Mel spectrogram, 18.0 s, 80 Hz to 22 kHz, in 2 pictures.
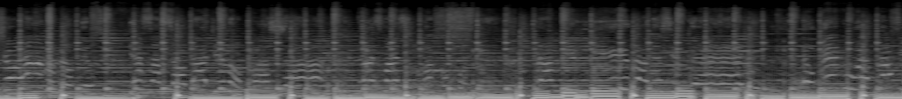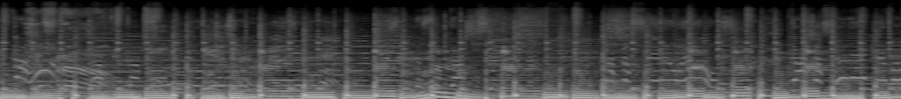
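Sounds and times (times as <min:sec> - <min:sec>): drums: 0:00.0 - 0:18.0
electric bass guitar: 0:00.0 - 0:18.0
guitar: 0:00.0 - 0:18.0.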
